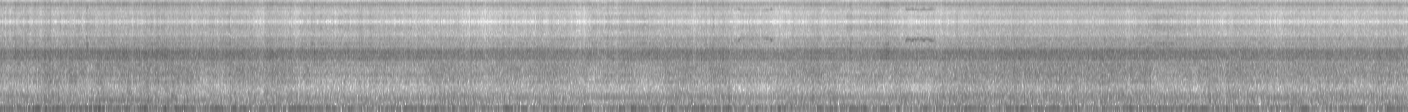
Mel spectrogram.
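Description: Motorcycle riding at steady road speed: wind rushing over the handlebar-mounted camera, with the motorcycle's engine running steadily underneath.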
